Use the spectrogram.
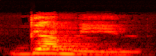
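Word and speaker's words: جميل: have a gene so if you want to say the word Jamil beautiful Egyptians would say Gamal Gamal I'm sure you would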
